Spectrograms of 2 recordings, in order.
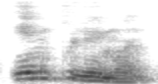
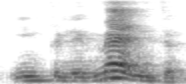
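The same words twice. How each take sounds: First: The stress is on the first syllable. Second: The stress is on the last syllable. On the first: It is a noun meaning a tool or instrument. "implement 앞에 강세가 있어서" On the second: It is a verb meaning to complete. "뒤에 강세에 있어서 동사가 될 때"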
